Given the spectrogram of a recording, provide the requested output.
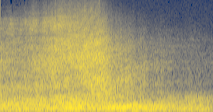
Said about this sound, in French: Nous allons procéder à la manœuvre d'atterrissage de vérification.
